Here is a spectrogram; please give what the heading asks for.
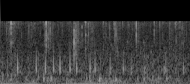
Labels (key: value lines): label: biophony, rattle
recorder: SoundTrap 500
